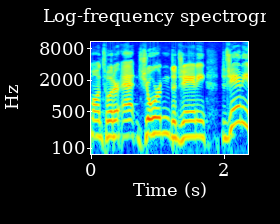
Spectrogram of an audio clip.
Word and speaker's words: Dajani: Dajani is spelled like Dasani, but take the S away and then put a J there.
